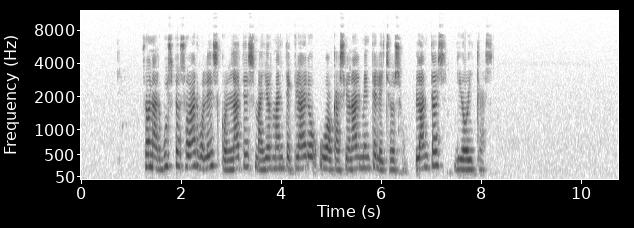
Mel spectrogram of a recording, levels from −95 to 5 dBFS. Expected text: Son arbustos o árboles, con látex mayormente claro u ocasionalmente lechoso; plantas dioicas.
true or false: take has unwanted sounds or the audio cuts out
false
